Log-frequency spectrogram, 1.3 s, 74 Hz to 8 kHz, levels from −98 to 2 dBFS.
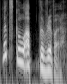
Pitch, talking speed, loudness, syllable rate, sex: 200 Hz, 225 wpm, -18 LUFS, 5.6 syllables/s, female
